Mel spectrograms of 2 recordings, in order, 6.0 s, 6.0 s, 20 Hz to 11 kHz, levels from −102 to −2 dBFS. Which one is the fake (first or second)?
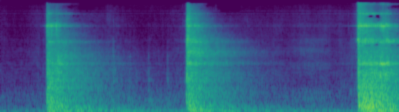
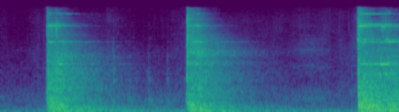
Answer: first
